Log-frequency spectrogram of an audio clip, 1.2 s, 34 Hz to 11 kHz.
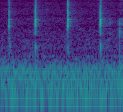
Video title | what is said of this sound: Zool 4640 Primates Lab - Video 4, Haplorrhini, Simiiformes, Catarrhini | You can hear me tapping on the bulla right there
